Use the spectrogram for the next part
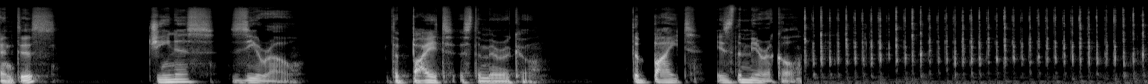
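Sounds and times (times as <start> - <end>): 
speech: 0.0 - 0.6, 1.5 - 3.0, 3.9 - 5.5, 6.3 - 8.2
typing on a keyboard: 8.0 - 11.4.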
